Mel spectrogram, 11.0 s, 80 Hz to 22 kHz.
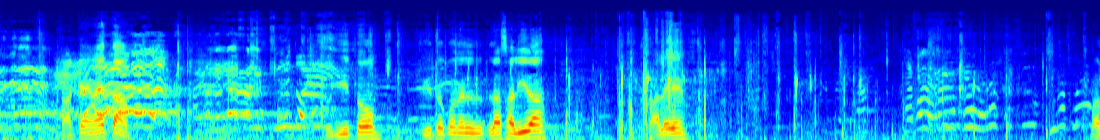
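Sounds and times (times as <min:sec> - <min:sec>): running footsteps on concrete: 0:00.0 - 0:11.0.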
